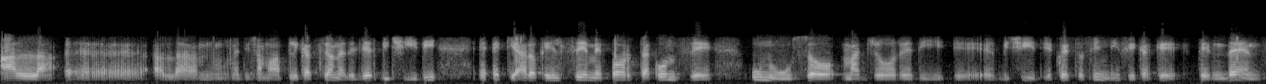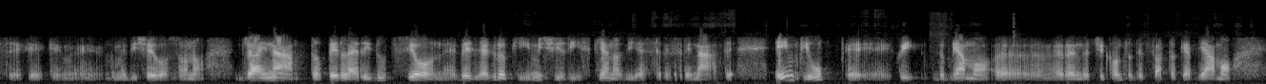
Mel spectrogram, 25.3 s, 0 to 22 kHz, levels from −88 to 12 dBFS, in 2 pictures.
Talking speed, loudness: 135 wpm, -25 LUFS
